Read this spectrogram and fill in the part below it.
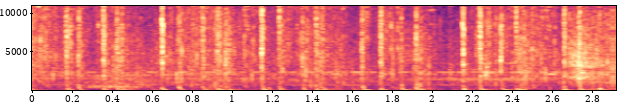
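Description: Horse hooves clip-clopping in a fast, steady gallop rhythm while riding in the video game Ghost of Tsushima, close and continuous without speech.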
